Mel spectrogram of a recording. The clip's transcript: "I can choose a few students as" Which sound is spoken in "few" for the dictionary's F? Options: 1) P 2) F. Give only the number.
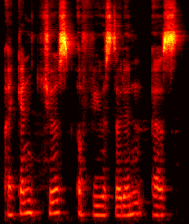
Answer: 2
